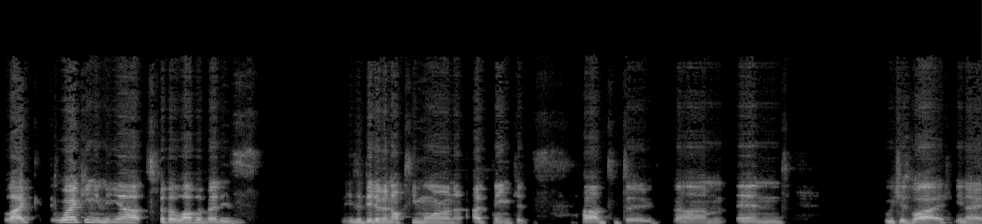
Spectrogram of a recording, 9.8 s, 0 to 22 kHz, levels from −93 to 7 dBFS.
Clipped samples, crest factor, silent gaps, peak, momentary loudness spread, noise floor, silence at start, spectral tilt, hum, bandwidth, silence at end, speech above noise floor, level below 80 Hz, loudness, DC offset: under 0.1%; 20 dB; 2.68-3.42 s, 6.63-6.74 s, 8.33-8.85 s; -12 dBFS; 15 LU; -76 dBFS; 0.05 s; -4.5 dB/octave; none; 16.5 kHz; 0 s; 45 dB; -76 dBFS; -32 LUFS; under 0.1%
